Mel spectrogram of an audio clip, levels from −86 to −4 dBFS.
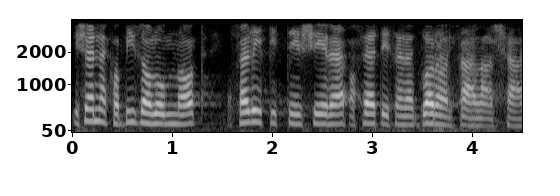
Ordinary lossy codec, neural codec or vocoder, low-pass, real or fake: none; codec, 16 kHz, 2 kbps, FreqCodec, larger model; 3.6 kHz; fake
